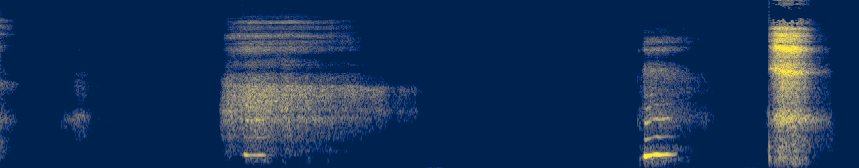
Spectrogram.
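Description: Soft, breathy exhalations with no talking, breathed out to warm someone: one long, slow sigh-like breath out, then after a pause two shorter, airier puffs of breath.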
